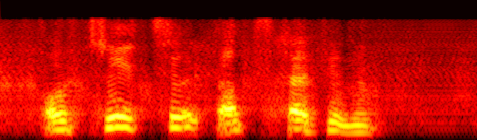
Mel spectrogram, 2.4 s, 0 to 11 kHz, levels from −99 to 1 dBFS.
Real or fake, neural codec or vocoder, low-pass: fake; codec, 16 kHz, 1 kbps, FreqCodec, smaller model; 7.2 kHz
